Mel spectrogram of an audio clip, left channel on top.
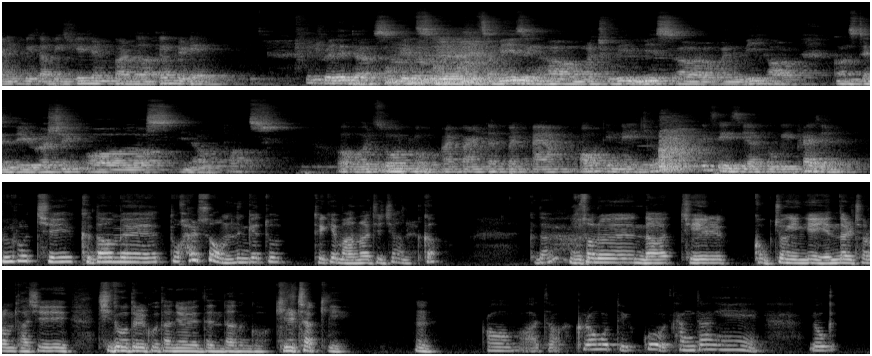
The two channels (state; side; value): different; both; correlation 0.00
